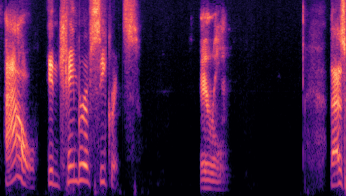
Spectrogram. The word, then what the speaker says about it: Errol: Errol. That is correct for 2 points. Great pronunciation.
